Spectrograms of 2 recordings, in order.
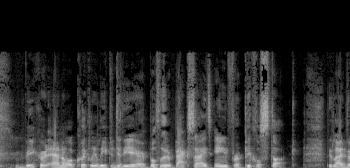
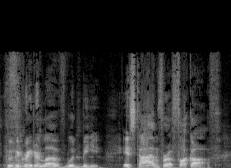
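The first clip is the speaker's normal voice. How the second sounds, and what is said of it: Put-on character accent. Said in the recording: “Her accent's different.”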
